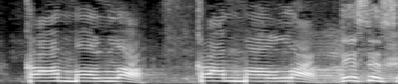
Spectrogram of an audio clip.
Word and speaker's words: Kamala: by the way let's start with that let's pronounce this Kamala Kamala Kamala this is not Kamala which they say on purpose but that's okay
